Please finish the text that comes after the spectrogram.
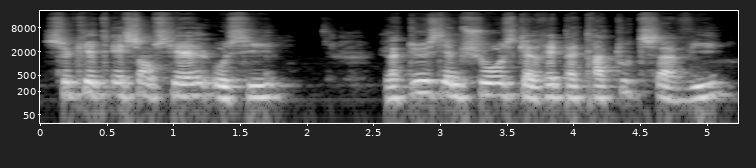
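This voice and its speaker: Slow-talking hesitant male lecturer. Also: a little high, steady tone, fairly bright tone. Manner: slow, hesitant, frequent fillers and restarts. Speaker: philosophy lecturer. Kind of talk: unscripted lecture.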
